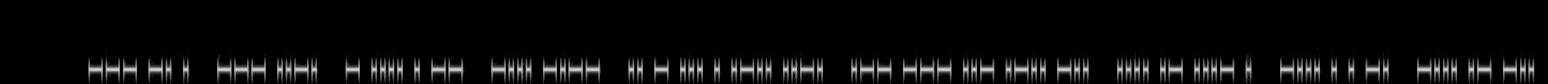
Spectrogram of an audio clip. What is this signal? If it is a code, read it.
Morse code, heard as a keyed tone, about 27 wpm, 700 Hz. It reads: ONE OF THEM BY ITSELF WOULD HAVE BEEN BAD
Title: Sentences from Top 1000 Words - Review Part 5 - 28wpm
